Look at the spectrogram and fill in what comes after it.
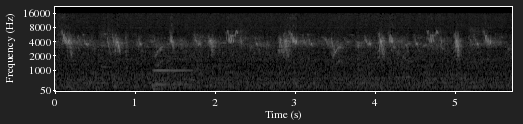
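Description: Faint birds chirping: scattered short, high chirps over a near-silent background.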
